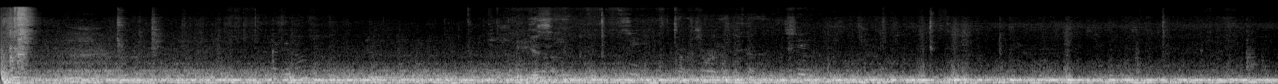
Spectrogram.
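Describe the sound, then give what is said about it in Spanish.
Recorded from inside a train between Talavera de la Reina and Calera Chozas: a sudden loud crash as it strikes a car, then a steady, heavy low rumble and droning hum as the train keeps braking for several seconds. “Habéis oído el golpe inicial y a partir de ese momento el tren va frenando y se empieza como a notar que el vagón va como por encima de piedras, ¿no?”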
